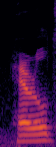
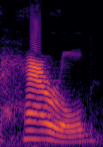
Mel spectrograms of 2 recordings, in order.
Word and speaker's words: Herald: I'm your host, the master of ceremonies, Herald. I'm broadcasting live from the Quit Stalling Podcast Studio. And yes, that is how it's spelled. Herald, you did not hear wrong. It's H-E-R-A-L-D, not Harold.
